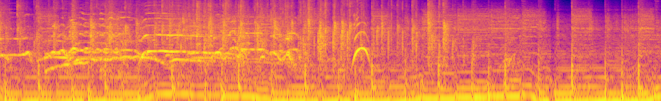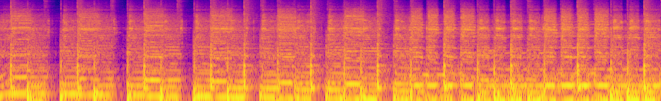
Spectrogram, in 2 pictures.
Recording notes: In our first Cast Iron Theatre LIVE, recorded in front of a live audience at Sweet Dukebox, Brighton.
